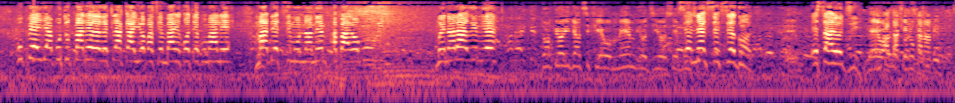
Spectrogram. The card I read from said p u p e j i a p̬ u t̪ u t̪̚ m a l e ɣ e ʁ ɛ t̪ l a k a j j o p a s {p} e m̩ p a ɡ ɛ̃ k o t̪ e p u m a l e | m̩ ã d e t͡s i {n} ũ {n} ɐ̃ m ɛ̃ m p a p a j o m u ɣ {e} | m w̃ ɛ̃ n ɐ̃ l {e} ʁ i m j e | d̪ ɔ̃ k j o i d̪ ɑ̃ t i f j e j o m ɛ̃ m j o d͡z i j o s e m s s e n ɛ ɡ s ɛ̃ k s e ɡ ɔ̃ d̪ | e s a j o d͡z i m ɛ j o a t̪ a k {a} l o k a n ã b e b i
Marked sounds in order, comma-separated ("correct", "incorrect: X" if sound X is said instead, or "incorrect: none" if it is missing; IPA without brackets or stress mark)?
incorrect: k, incorrect: m, incorrect: nː, incorrect: i, incorrect: a, incorrect: e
